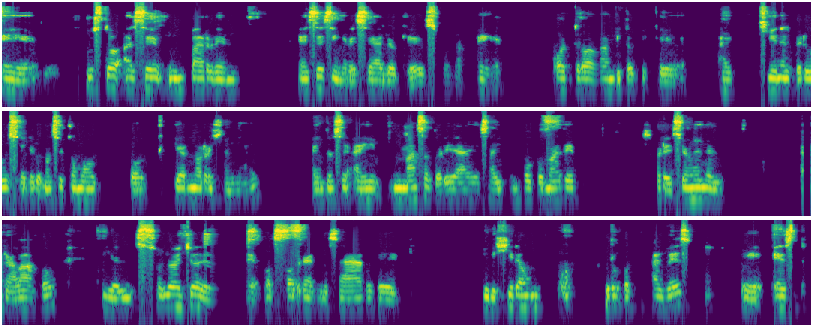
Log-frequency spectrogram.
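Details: Stuttering in an adult male Spanish-speaking psychology student from Peru who stutters, recorded giving a talk about his own stuttering experience at a stuttering festival.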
